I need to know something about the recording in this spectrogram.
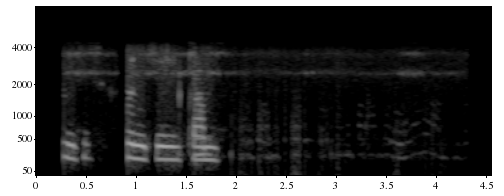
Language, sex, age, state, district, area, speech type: Dogri, female, 30-45, Jammu and Kashmir, Reasi, urban, conversation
